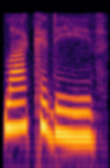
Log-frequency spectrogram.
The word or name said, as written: Laccadive Islands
